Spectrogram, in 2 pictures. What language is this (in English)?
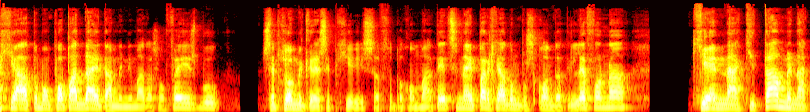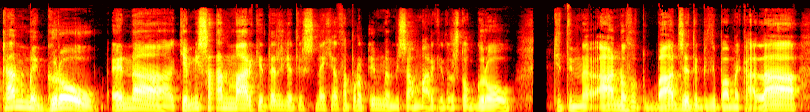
Greek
